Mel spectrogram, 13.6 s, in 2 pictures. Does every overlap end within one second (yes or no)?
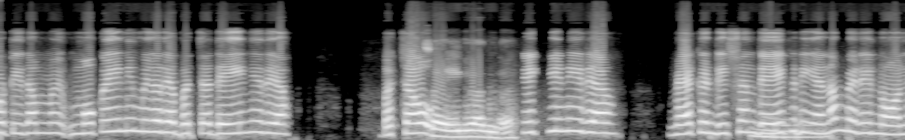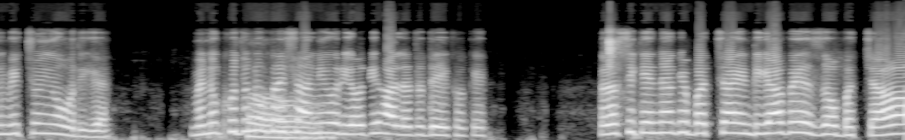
yes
